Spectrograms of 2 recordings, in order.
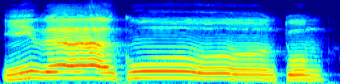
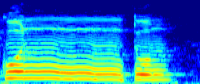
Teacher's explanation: Tapi kalau kita baca kuntum, panjang dah cantik tapi bunyinya ijlas, bunyinya izhar, salah. Dia kena bunyi ikhfa di sini, disamarkan. Nak kata nun pun tidak, ta pun tidak. Kuntum dan masuk saja tum, jangan panjang.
